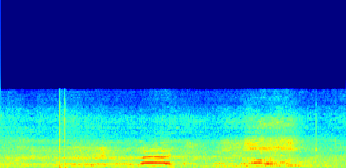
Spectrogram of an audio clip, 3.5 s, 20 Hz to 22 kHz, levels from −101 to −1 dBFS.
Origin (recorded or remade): remade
